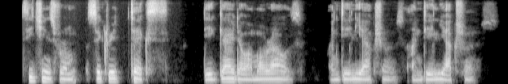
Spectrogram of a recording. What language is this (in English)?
Nigerian Pidgin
